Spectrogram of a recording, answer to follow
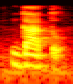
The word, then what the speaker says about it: gato: in Spanish we say gato gato so this G is sound will be gah gah so how will you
